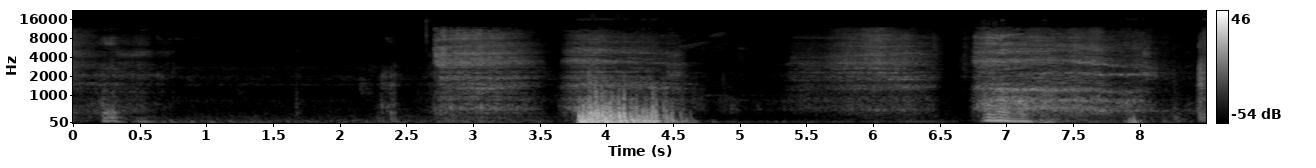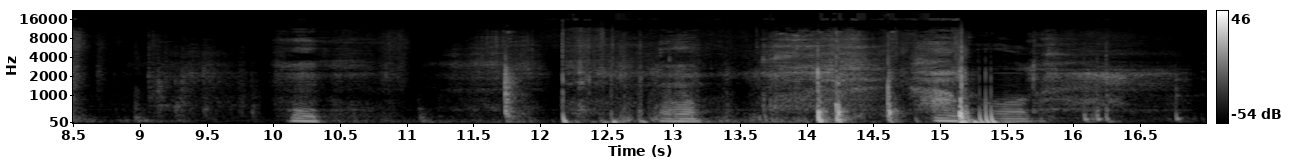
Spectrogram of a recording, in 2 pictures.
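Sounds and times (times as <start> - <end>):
man breathing heavily: 2.7 - 4.7, 5.3 - 17.0
man sighing exhale: 3.8 - 4.7.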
